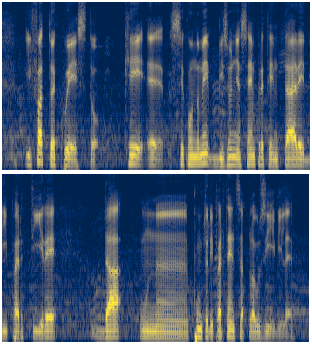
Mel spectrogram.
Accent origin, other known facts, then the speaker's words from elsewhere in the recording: Pisa, Tuscany, Italy; nel senso che io sono di Pisa e il litorale pisano, che era stato in un primo tempo la scelta originale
